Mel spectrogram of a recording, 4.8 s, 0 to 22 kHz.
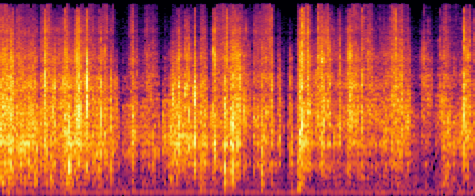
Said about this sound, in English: So I wrapped it with 2 pieces of paper.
